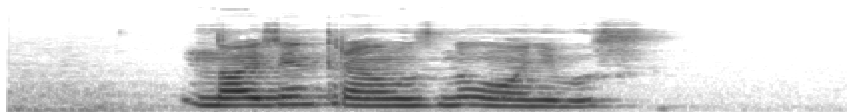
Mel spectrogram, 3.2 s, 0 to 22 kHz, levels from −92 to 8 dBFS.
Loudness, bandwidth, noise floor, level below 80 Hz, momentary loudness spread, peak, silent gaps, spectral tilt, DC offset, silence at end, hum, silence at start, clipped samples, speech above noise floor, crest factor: -17 LUFS; 9.2 kHz; -71 dBFS; -62 dBFS; 15 LU; -2 dBFS; none; -3 dB/octave; under 0.1%; 0.8 s; none; 0.7 s; under 0.1%; 55 dB; 18 dB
